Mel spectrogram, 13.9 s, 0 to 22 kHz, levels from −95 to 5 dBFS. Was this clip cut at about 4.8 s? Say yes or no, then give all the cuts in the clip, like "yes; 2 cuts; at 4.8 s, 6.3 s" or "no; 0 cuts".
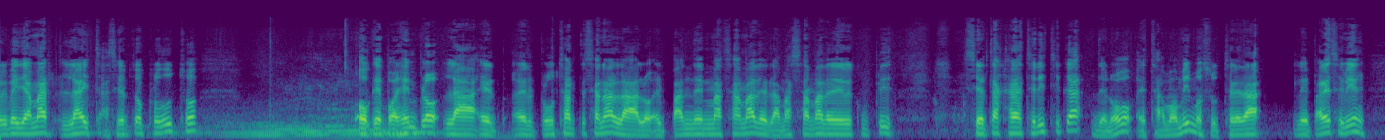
no; 0 cuts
